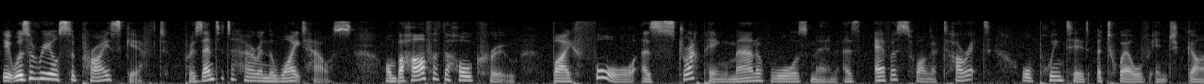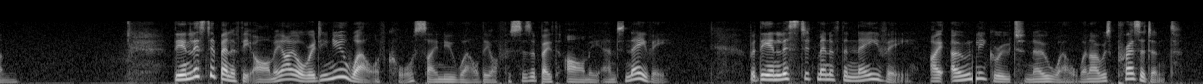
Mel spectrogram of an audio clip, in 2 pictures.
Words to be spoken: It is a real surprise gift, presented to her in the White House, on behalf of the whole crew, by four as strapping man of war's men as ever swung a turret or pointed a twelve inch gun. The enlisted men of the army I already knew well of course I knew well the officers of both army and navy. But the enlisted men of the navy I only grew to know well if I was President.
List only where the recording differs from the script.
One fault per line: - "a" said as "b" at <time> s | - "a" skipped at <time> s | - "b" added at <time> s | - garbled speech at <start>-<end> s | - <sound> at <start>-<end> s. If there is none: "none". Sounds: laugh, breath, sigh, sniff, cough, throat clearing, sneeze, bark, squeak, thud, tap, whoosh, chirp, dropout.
- "is" said as "was" at 0.1 s
- dropout at 21.8-21.8 s
- "if" said as "when" at 22.8 s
